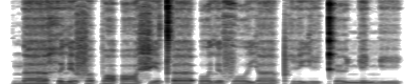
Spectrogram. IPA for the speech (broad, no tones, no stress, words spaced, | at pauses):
nɜːhɨlʲɜ fɜpɒ ʔɒːfʲetʼɜː ʔolʲofoːjɜː pʰiji kʰʏːɲe ɲi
